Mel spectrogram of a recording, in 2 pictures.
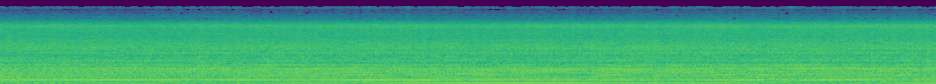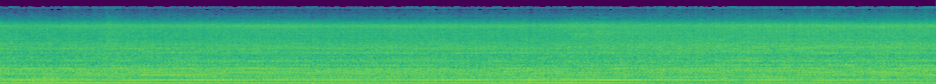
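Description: Food-processing machinery running steadily: a constant mechanical hum with a low drone and a hiss.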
